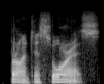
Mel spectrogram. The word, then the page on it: brontosaurus: American English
